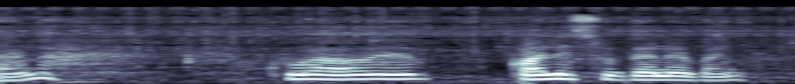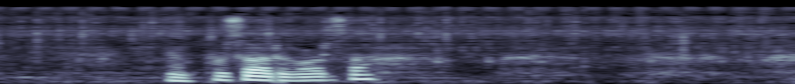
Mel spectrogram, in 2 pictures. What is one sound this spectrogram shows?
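Water trickles from a pipe and splashes onto rocks.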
